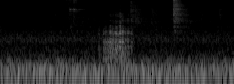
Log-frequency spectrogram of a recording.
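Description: A macaw gives one short, rough call about a second in, followed by a sharp click near the end, over a steady low rumble.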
